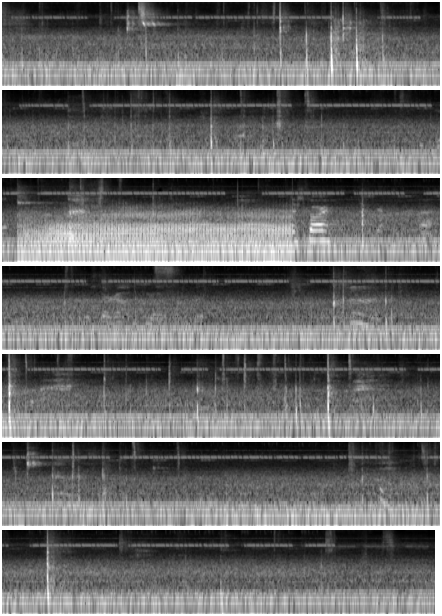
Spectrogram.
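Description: Insects chirping in a steady high pulsing trill over a low steady hum, with sharp tennis ball strikes off rackets at intervals. About nine seconds in, a louder low droning sound lasts about three seconds, then cuts off.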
